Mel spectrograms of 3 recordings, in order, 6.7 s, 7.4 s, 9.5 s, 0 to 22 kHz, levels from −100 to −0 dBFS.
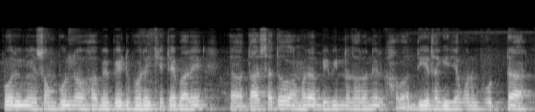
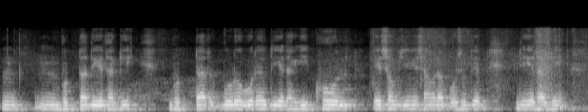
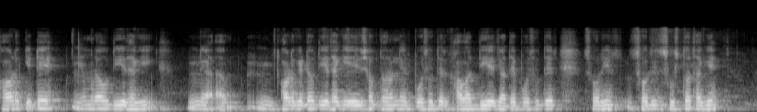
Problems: constant background noise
